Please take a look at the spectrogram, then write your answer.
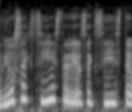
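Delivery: high, repeated joyful cry, mildly shouted; grito gozoso. Retold or imitated. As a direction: proclaim it high-pitched, imitating your shouting. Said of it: "empiezo a gritar". (grito agudo y alegre, a media fuerza)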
